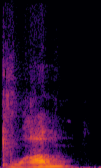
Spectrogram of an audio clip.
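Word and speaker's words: Blame!: and there's also this manga called Blame. It's like Blame with an exclamation mark. I think it's actually supposed to be pronounced Blom.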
